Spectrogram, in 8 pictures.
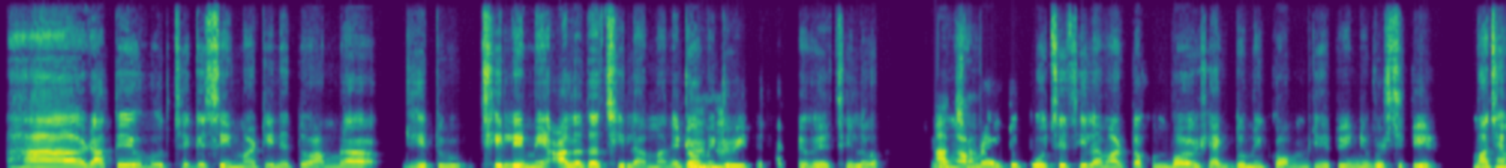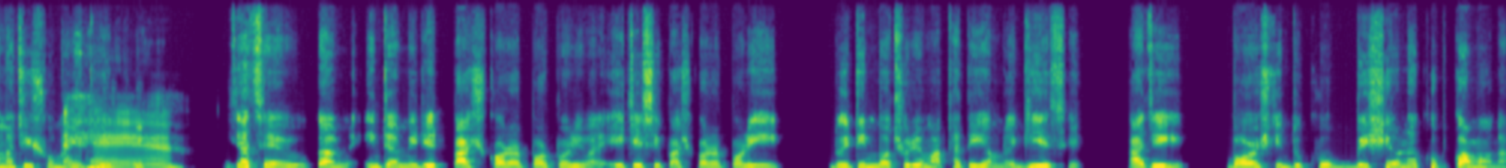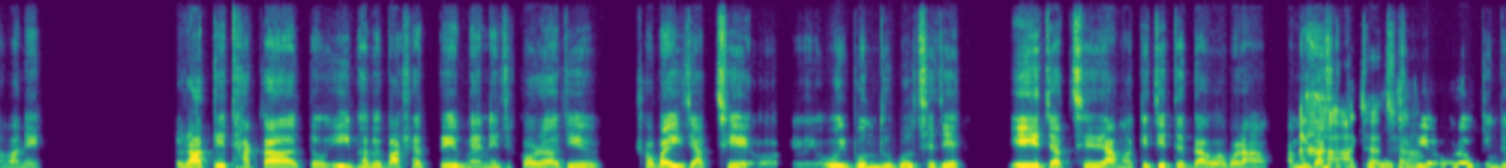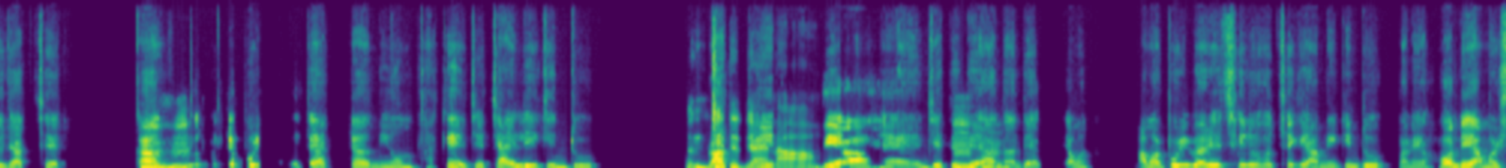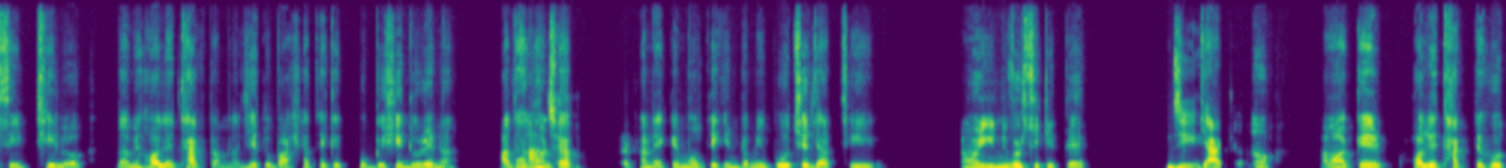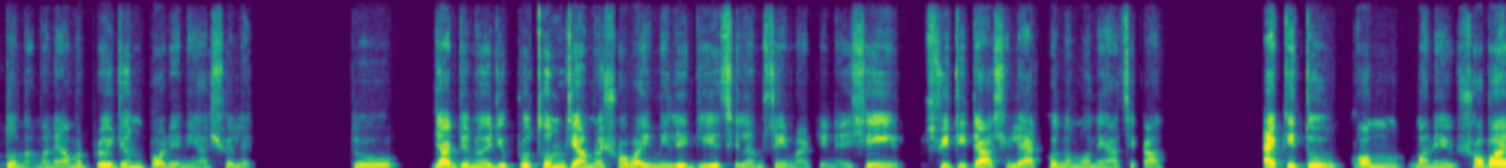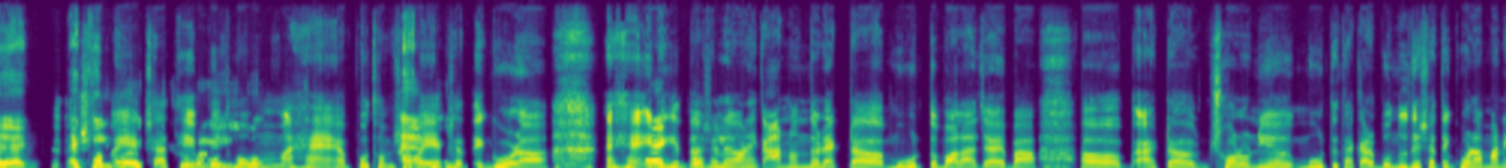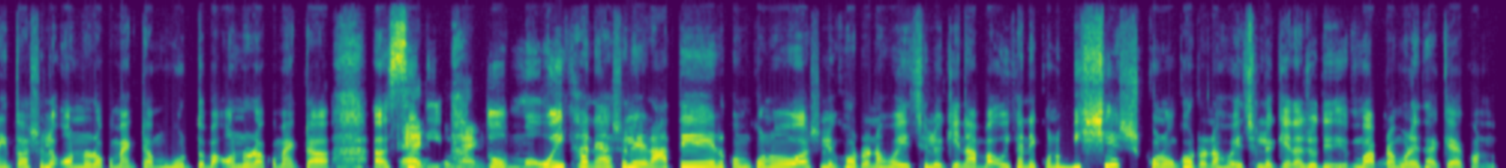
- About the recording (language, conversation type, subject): Bengali, podcast, আপনি কি বন্ধুদের সঙ্গে কাটানো কোনো স্মরণীয় রাতের কথা বর্ণনা করতে পারেন?
- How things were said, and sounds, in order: tapping; drawn out: "হ্যাঁ"; chuckle; unintelligible speech; unintelligible speech; "আপনার" said as "মাপনার"; other background noise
